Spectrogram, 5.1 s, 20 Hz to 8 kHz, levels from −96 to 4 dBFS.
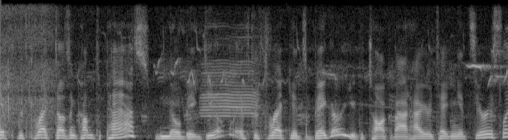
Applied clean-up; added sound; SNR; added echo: none; Bird vocalization, bird call, bird song; 15 dB; none.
